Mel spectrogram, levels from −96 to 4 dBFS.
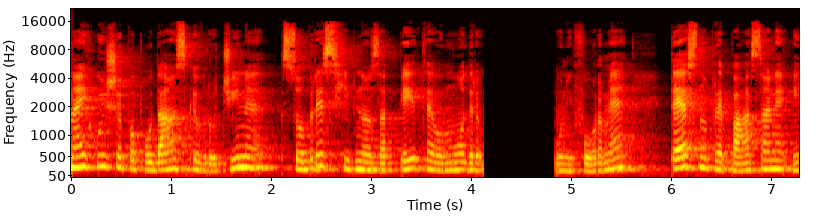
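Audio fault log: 4.12–4.85 s playback stall: sound cuts after "brezhibno zapete v modre" for 0.73 s, likely from data starvation or a blocked player thread. The waveform goes flat and the spectrogram shows an empty band until "uniforme tesno".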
